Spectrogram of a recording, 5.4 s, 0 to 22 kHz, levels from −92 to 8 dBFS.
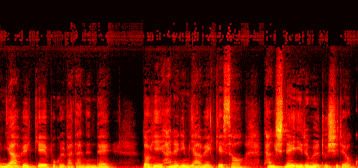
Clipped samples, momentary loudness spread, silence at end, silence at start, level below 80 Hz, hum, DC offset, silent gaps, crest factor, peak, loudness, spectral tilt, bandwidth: under 0.1%; 10 LU; 0 s; 0 s; -56 dBFS; none; under 0.1%; none; 16 dB; -6 dBFS; -23 LUFS; -5.5 dB/octave; 17.5 kHz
